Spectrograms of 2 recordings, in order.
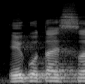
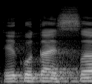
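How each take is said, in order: Both takes have the same delivery.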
